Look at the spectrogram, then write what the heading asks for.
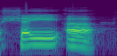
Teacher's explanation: اور جب وقف کریں گے تو میں نے بتایا تھا حروف مدہ یا کھڑی حرکات کے بعد جب ساکن حرف آتا ہے وقف کی حالت میں تو 3 سے 5 الف کی مقدار کے برابر کھینچ کر وقف کریں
